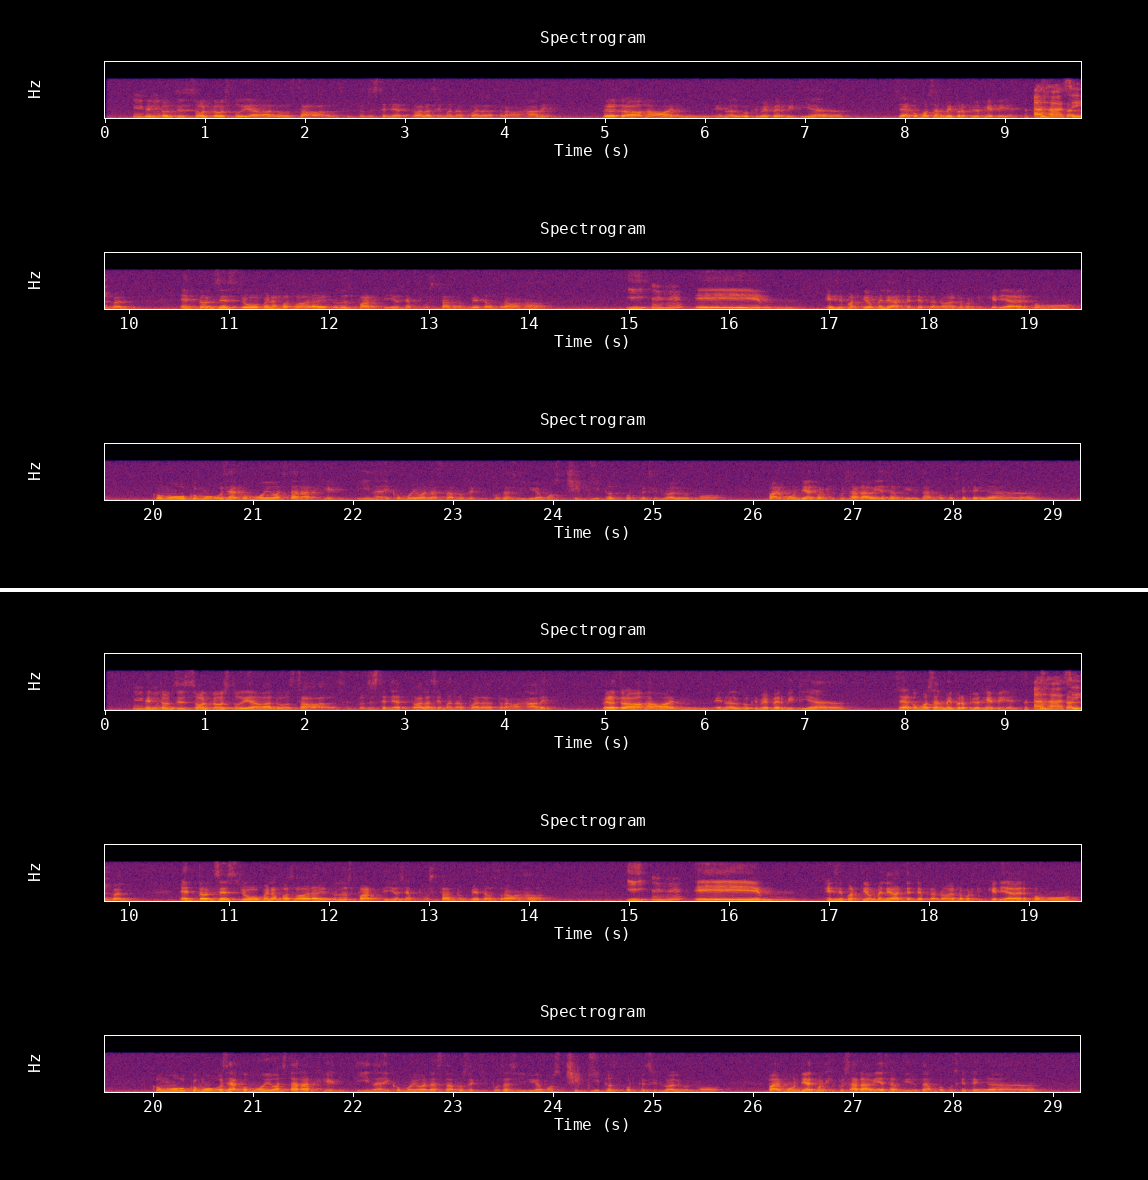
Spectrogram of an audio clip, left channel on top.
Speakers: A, in the centre; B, on the right.
A: Ujú,
B: Entonces solo estudiaba los sábados, entonces tenía toda la semana para trabajar, pero trabajaba en, en algo que me permitía, o sea, como ser mi propio jefe,
A: Ajá,
B: <laughs> tal
A: sí.
B: cual. Entonces yo me la pasaba era viendo los partidos y apostando mientras trabajaba. Y
A: Ujú,
B: em, ese partido me levanté temprano a verlo porque quería ver cómo, cómo, cómo, o sea, cómo iba a estar Argentina y cómo iban a estar los equipos así, digamos, chiquitos, por decirlo de algún modo, para el Mundial, porque pues Arabia Saudita tampoco es que tenga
